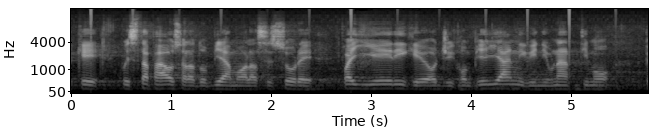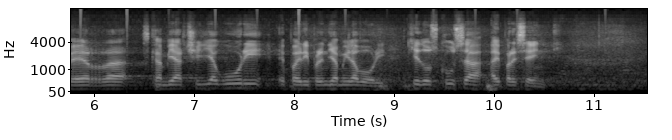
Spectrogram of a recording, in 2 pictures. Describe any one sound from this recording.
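A man speaks calmly through a microphone in a large room.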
